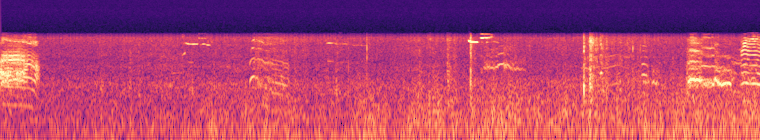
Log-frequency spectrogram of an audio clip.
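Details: Hungry gulls giving scattered short, squealing cries and quick clipped notes, mixed with brief knocks and bursts of noise against a constant low rumble.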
